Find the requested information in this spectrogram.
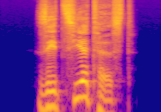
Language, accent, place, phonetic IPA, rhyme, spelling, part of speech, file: German, Germany, Berlin, [zeˈt͡siːɐ̯təst], -iːɐ̯təst, seziertest, verb, De-seziertest.ogg
- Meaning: inflection of sezieren: 1. second-person singular preterite 2. second-person singular subjunctive II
